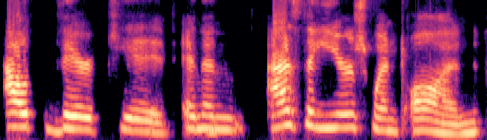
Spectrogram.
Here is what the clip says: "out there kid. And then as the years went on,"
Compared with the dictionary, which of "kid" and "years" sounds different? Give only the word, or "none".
none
